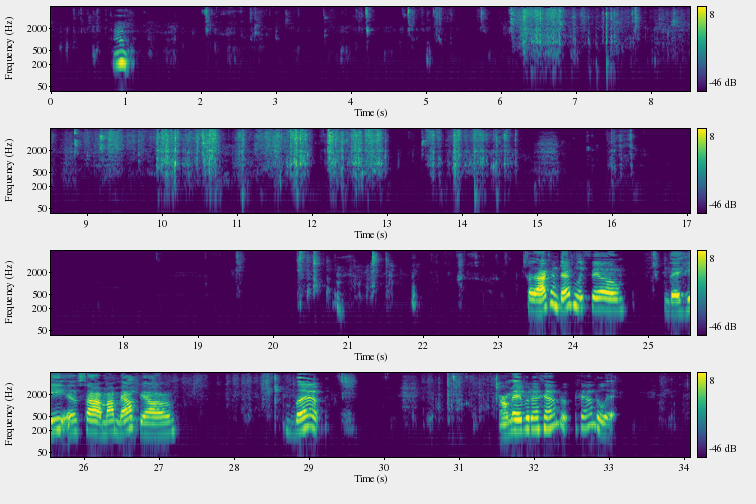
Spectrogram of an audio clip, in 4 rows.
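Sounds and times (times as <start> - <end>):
crunching and chewing fried chicken: 0.0 - 16.4, 18.4 - 23.4, 27.9 - 31.6, 33.2 - 34.0.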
